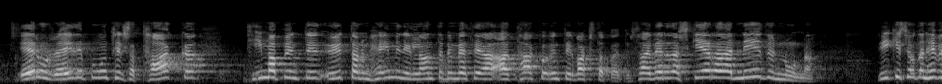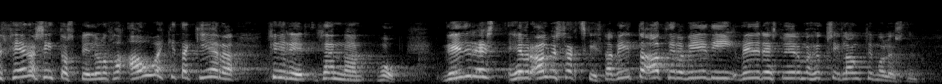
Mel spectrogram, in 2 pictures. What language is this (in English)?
Icelandic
